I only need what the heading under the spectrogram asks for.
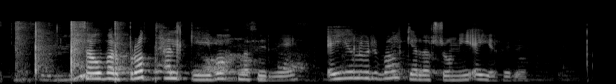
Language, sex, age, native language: Icelandic, female, 15, Icelandic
